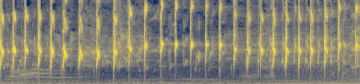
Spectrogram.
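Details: Loud lovebird song for training other birds: a fast, steady run of sharp high chirps, about six per second, each bright and clipped, with a faint lower whistle early on.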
